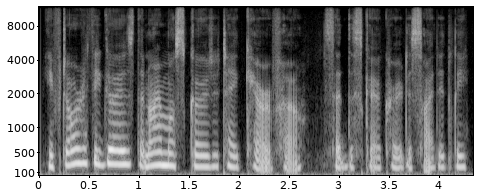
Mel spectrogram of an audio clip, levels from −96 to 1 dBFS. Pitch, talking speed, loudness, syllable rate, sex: 235 Hz, 220 wpm, -18 LUFS, 5.7 syllables/s, female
